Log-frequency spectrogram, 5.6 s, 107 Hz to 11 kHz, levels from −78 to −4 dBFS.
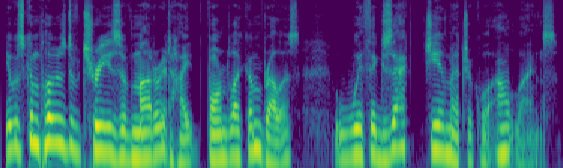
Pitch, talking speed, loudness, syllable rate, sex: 155 Hz, 160 wpm, -18 LUFS, 5.7 syllables/s, male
